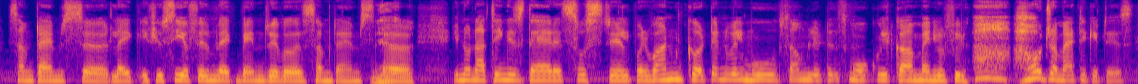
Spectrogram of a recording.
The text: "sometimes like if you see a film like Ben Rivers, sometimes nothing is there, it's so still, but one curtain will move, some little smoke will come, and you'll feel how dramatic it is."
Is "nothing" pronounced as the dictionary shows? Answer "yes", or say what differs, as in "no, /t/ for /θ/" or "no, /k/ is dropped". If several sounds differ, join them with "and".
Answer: no, /t/ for /θ/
